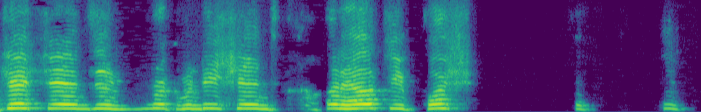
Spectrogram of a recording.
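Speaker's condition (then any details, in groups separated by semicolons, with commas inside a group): Cerebral palsy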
